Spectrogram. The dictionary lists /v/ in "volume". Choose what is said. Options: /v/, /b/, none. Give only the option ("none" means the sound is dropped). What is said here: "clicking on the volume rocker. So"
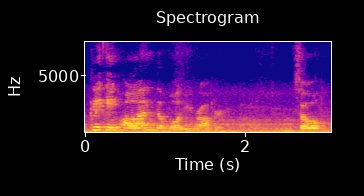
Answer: /b/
